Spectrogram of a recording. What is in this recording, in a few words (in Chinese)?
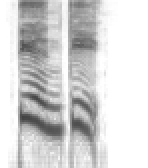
"遍地", Chinese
